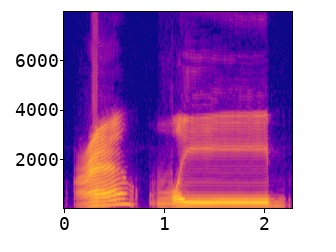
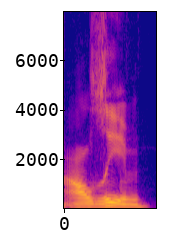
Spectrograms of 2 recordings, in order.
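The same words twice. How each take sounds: First: The z is a heavy, emphatic z sound. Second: The z is a light, plain z sound. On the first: The speaker calls it right. "Lidahnya naik di bagian tengah ... Nah, begitu" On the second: The speaker calls it wrong. "Padahal ini bacaan yang salah ya, azim. Itu zai"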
